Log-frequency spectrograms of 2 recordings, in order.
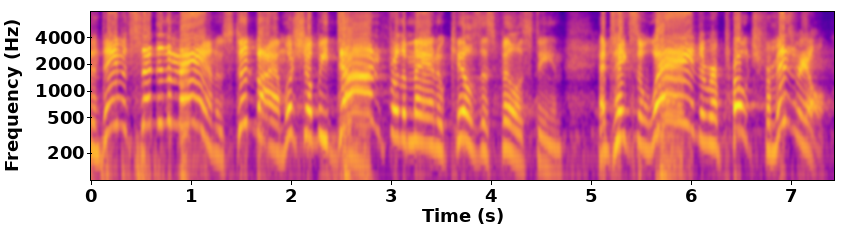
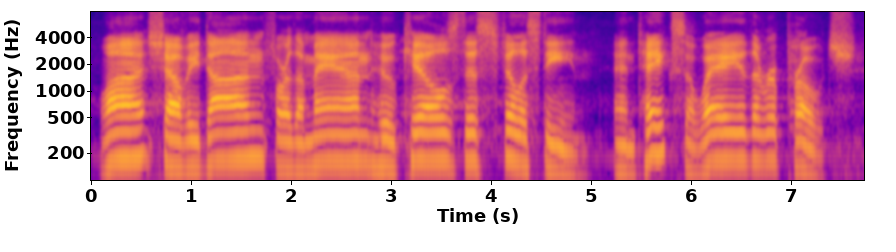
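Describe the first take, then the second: First: Much higher and louder, full of fight; bold defiant shout. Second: Low, slow, meek and hesitant; timid reading. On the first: Preacher showing David's real words as a bold defiant shout. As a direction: proclaim it like a warrior calling out the enemy. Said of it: "I think he said it like this". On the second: Preacher mocking how David usually gets read, timid and slow. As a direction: read it like a nervous mouse asking permission. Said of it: "it kinda sounds like". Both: Shown as a demonstration.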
